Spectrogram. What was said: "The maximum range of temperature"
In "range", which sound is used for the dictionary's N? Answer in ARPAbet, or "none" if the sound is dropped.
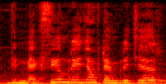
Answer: none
